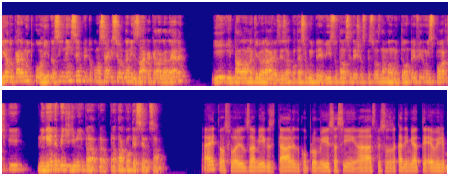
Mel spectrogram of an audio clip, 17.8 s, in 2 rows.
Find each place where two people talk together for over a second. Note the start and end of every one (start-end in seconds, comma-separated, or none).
none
